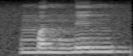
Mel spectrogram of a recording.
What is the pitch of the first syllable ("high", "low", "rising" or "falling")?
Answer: low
